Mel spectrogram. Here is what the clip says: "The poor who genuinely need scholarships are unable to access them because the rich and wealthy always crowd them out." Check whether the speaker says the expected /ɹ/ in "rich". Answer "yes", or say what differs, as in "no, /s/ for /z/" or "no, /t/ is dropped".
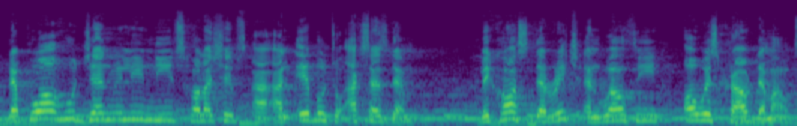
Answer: yes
